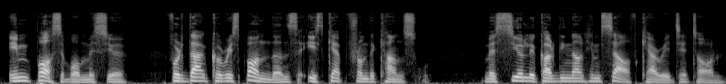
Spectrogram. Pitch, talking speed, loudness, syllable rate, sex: 130 Hz, 140 wpm, -19 LUFS, 5.0 syllables/s, male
